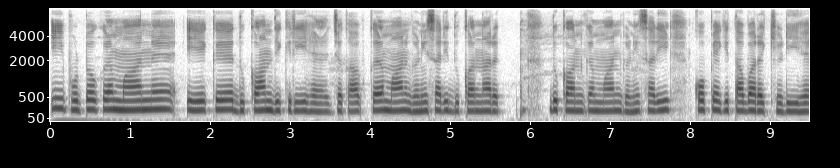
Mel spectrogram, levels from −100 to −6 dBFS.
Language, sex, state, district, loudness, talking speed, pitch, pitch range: Marwari, female, Rajasthan, Nagaur, -38 LUFS, 150 wpm, 195 Hz, 185-205 Hz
